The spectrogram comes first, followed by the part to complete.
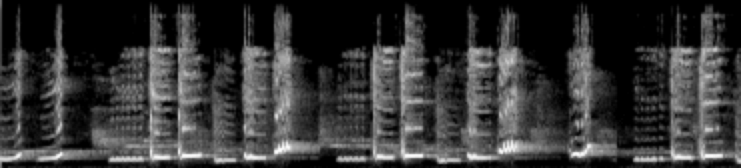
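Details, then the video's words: White-rumped shama singing a forest-style song with continually changing phrases: clear whistled notes mostly between low and mid pitch, many short upswept and hooked whistles in quick series, a few sharp high clicks between. "Chích chòe lửa hót giọng rừng hay đảo giọng liên tục"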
